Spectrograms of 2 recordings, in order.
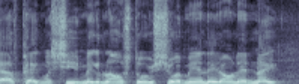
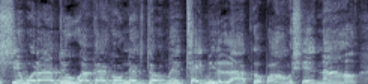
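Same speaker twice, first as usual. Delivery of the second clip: high, whiny put-on panic, much higher; mock panicked whine; 11 semitones higher than usual. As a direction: play a scared kid begging not to go. Mock panicked reaction to transfer.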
